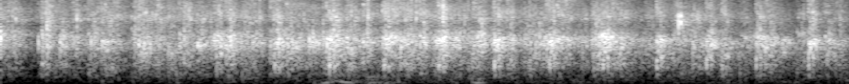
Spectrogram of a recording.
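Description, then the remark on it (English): Steady applause from an audience for the discussion participants at the end of a session, a dense wash of many hands clapping at an even level throughout with no break, moderately loud, with no one speaking over it. “So if y'all could give them a round of applause.”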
